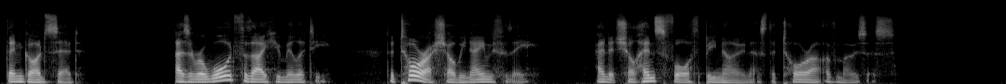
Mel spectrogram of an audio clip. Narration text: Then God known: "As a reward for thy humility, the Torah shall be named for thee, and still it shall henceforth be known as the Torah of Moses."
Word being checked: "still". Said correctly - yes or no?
no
